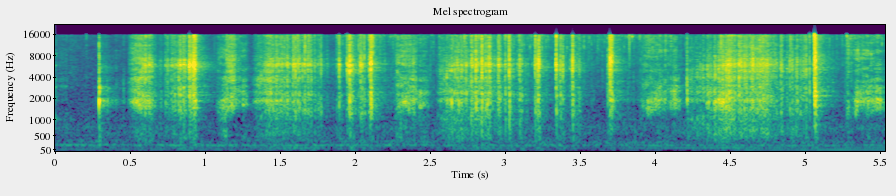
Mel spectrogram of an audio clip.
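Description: A solid yellow bar of dry soap painted copper, held in the hand, is shaved with a utility knife into dry, crumbly flakes. The result is a quick run of bright, scratchy scrapes and crackly tearing sounds, with brief sharp clicks between longer rasping strokes.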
